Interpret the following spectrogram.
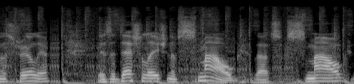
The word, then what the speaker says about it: Smaug: of Smaug that's smog not smog as I've always read it um I'm saying Smaug it sounds so ridiculous well it does but um Tolkien was um very specific about how these things were pronounced because he was a linguist okay anyway it's a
